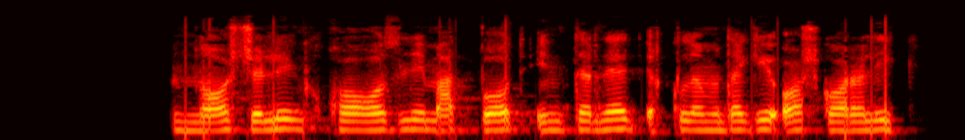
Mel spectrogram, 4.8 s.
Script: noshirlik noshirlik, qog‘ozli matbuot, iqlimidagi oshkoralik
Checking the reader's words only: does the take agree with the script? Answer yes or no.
no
